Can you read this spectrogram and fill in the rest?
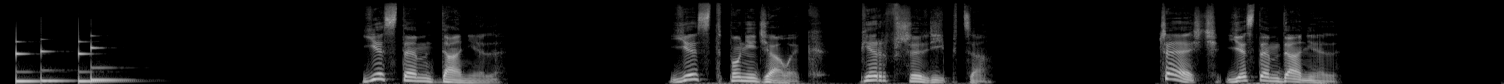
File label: Polish Mini Reader; Daniel in Poland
